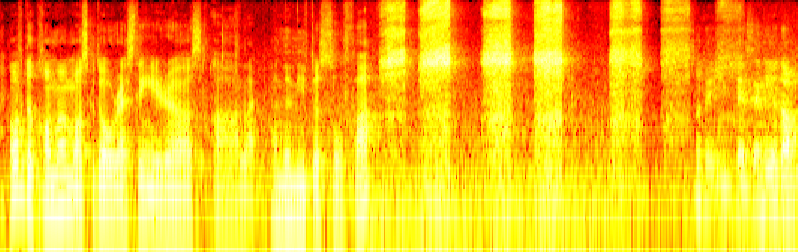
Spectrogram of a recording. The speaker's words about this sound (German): In Clustergebieten sprühen wir üblicherweise Insektizide in dunkle Ecken des Hauses. Ein beliebter Rückzugsort von Moskitos ist unterm Sofa.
